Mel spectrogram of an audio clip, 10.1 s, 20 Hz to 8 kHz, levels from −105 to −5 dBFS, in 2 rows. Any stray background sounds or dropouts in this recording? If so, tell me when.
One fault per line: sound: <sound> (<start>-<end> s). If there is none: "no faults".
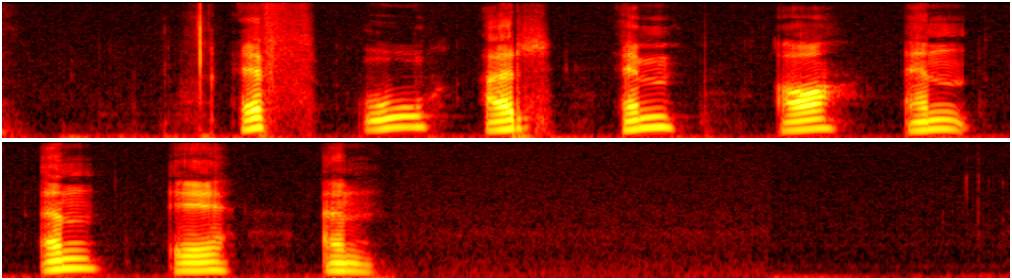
no faults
